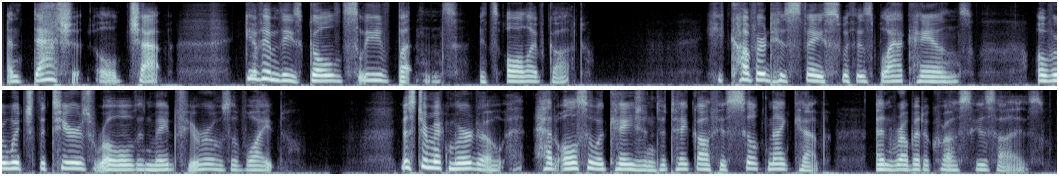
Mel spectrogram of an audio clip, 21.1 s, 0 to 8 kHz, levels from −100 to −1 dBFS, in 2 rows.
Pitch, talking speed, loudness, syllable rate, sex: 185 Hz, 140 wpm, -18 LUFS, 4.2 syllables/s, female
